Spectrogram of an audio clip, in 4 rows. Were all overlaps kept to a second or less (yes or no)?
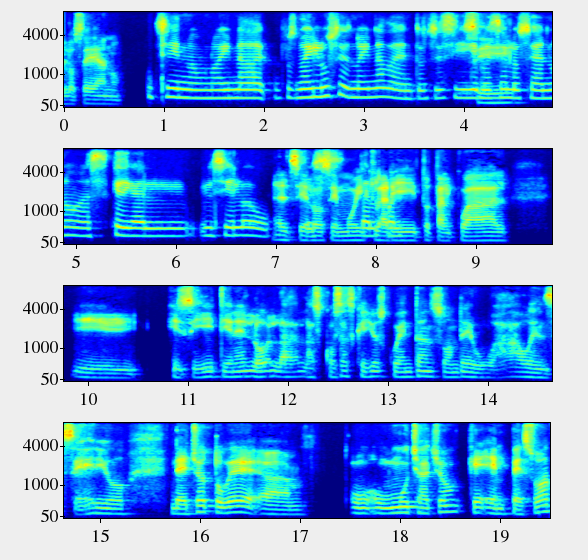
no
